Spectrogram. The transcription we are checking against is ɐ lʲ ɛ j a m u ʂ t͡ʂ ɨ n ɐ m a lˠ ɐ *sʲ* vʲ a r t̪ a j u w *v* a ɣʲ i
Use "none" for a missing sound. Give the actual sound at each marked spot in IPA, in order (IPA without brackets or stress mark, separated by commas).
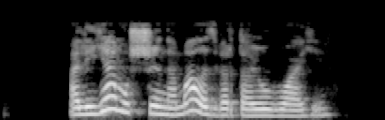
zʲ, v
